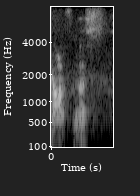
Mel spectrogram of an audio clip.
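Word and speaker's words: Japheth: Uh he has a son named Jaffit. In the Ashkanaz pronunciation that would be Yafis.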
